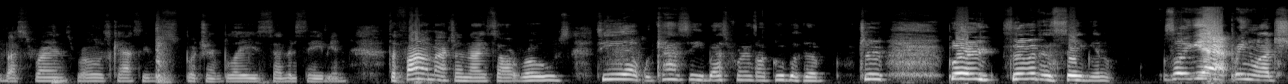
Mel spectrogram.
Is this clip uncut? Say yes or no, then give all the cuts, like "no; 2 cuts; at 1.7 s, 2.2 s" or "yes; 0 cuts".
no; 4 cuts; at 2.9 s, 7.5 s, 8.0 s, 10.0 s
